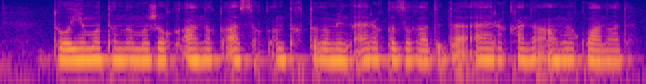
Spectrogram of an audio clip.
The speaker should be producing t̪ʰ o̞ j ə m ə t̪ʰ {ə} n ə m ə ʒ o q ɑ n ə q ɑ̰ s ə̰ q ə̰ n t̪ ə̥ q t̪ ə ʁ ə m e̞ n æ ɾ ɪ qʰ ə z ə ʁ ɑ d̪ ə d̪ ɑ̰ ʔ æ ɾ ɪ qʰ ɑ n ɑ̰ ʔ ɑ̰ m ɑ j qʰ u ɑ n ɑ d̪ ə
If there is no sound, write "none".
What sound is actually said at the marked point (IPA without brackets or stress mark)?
ə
